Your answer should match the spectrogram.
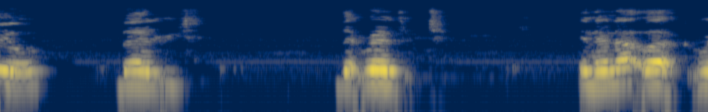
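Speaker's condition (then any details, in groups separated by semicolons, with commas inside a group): Cerebral palsy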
